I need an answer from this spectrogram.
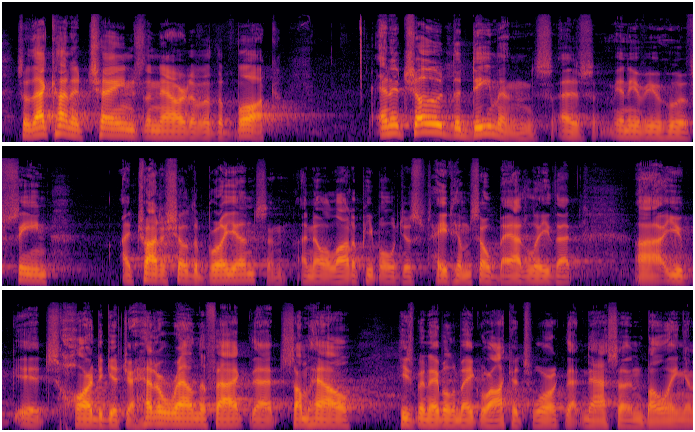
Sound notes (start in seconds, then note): none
